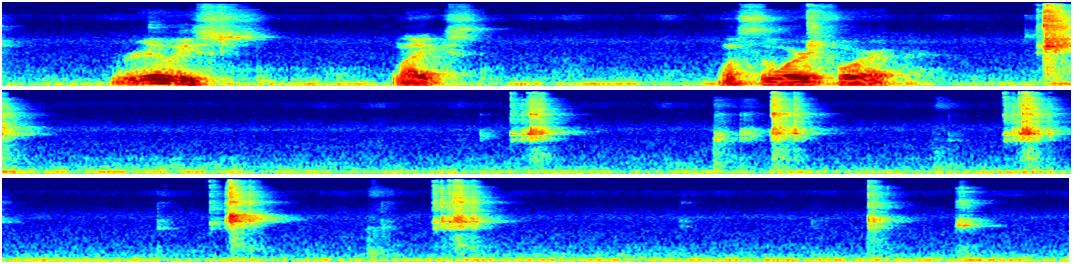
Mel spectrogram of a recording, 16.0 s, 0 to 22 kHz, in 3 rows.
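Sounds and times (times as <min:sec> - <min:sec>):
butterfly knife handles clacking: 0:05.2 - 0:05.5, 0:07.9 - 0:08.2, 0:08.9 - 0:09.4, 0:10.4 - 0:10.7, 0:11.7 - 0:12.1, 0:12.8 - 0:13.2.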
